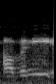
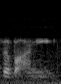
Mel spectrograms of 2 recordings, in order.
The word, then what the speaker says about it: Avani: The main lead, the protagonist, her name is Abani, which actually means Avani in Sanskrit. But the Nepalis pronounce Avani as Abani.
